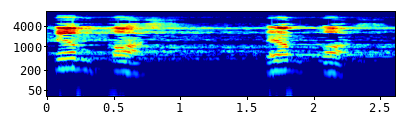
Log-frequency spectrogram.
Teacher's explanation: استقوت لحرف الاستعلاء ففخمت حتى لورش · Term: التفخيم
